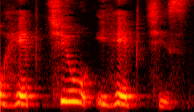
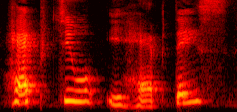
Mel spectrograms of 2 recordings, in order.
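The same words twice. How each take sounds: First: "reptil e reptis" as rep-TIL, rep-TIS; "reptil e reptis" with stressed final i; stress on last syllable. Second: "Réptil e répteis" with high, slow RÉP; "Réptil e répteis" stressed at the start; stress on first syllable. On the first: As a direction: land slowly on the endings of "reptil e reptis". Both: Shown as a demonstration. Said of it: "Existem as duas pronúncias".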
